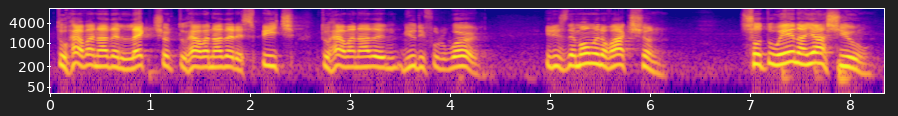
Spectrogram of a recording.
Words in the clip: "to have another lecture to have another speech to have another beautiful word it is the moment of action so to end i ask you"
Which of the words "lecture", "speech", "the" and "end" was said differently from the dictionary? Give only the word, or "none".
end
